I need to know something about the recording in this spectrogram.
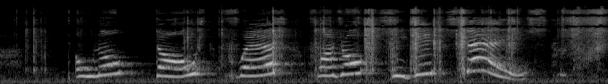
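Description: A young child talking in a high voice, the words not clear, from about a second in almost to the end.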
